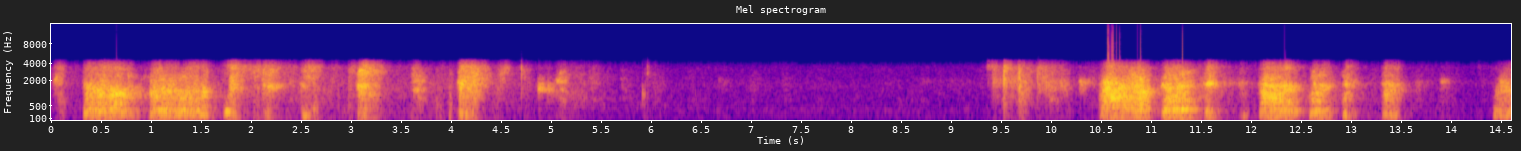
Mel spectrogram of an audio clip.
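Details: Fox Terrier in a fight with its own cat: dense volleys of harsh barks and snarls for about five seconds, a silent stretch of roughly three seconds, then another burst of rapid rasping barks.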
